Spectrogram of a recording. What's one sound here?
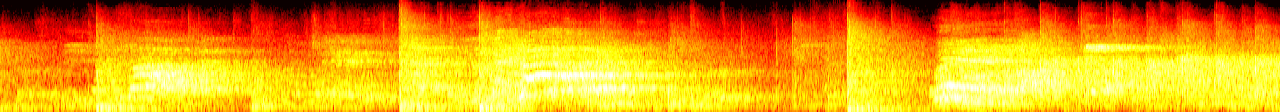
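Young women shout and call out on court, echoing in a large hall.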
